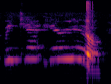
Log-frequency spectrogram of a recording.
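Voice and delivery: high, soft mock complaint; imitating listeners. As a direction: mimic callers piping up from far away, pitched well up. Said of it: "people are like".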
